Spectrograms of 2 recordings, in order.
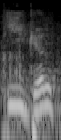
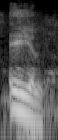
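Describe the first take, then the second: First: The name is read as spelled, like 'eagle'. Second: The name is said the Turkish way, like 'ale'. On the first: The speaker calls it wrong. "how it's said transliteratively" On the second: The speaker calls it right. "This is how the Turkish uh, pronounce it"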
